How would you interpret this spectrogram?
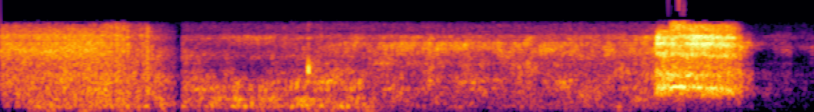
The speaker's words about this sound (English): Are there like waves crashing against the shore or something? What is going on?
